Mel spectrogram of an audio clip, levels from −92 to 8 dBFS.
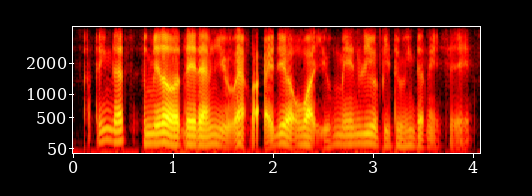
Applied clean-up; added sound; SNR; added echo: neural separator model SepFormer WHAMR!.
